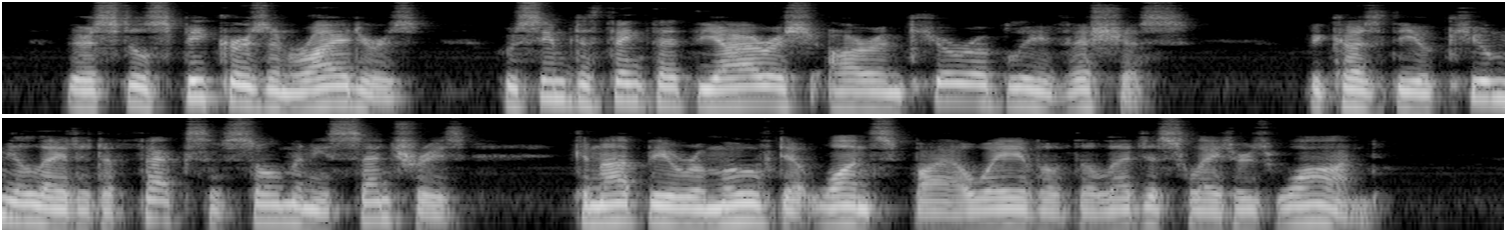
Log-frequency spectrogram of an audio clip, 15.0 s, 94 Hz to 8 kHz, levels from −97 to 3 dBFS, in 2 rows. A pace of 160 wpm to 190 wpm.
No: average, 145 wpm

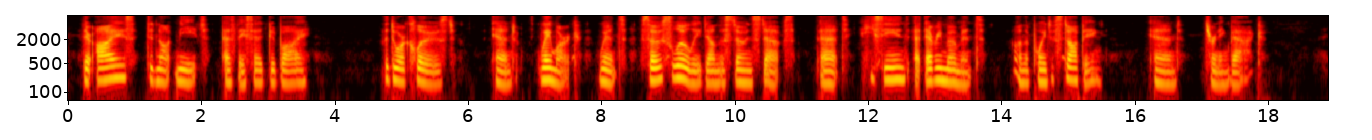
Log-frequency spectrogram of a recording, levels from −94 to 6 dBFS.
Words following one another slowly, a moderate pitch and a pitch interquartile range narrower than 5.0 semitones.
Yes: slow, 115 wpm; medium, 180 Hz; average, 3.2 semitones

